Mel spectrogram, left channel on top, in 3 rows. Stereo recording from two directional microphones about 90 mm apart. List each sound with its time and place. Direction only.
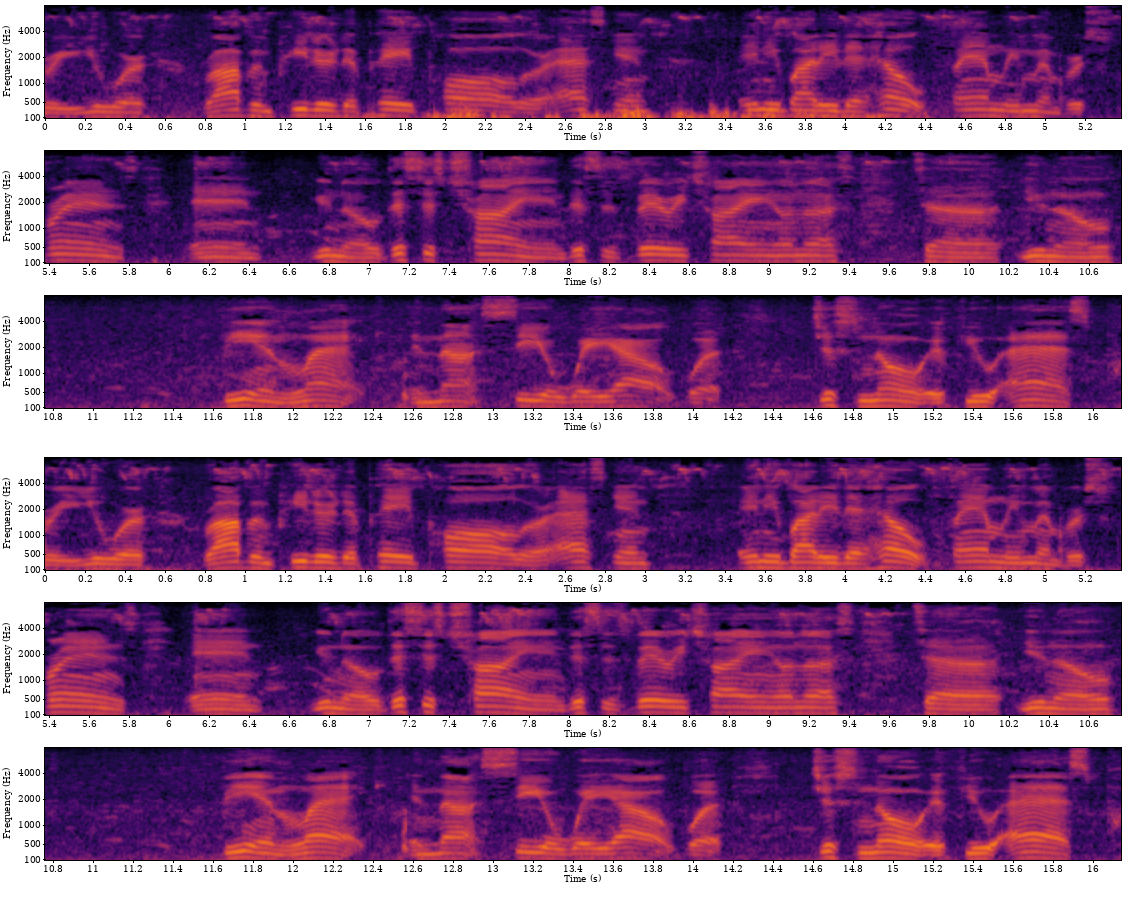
0.0 s speech: 50° left (ahead or behind)
13.4 s speech: 30° left (ahead or behind)
14.6 s speech: 75° left (ahead or behind)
